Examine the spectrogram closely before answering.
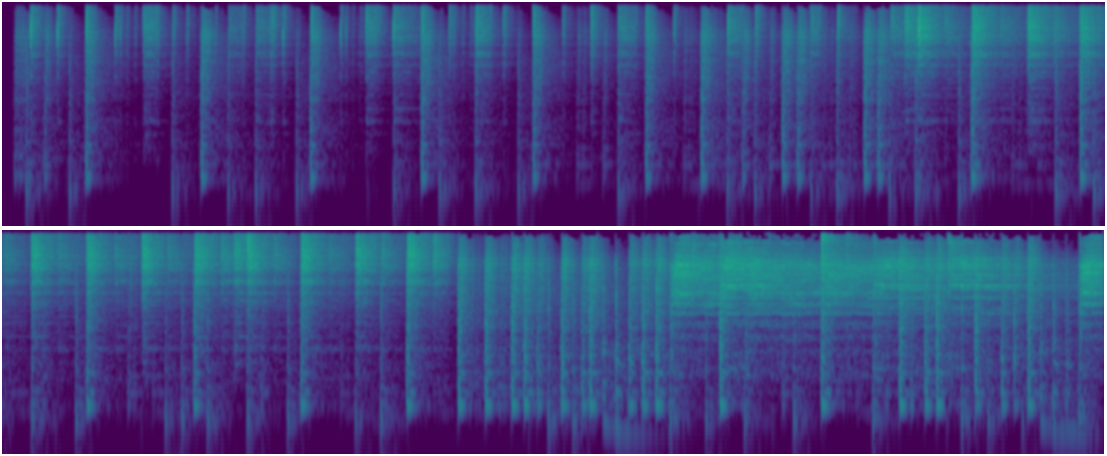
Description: kick head on close oh

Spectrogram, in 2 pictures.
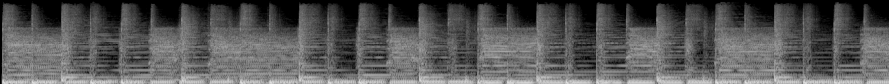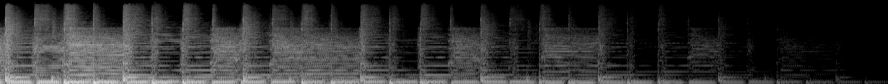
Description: big guitar

